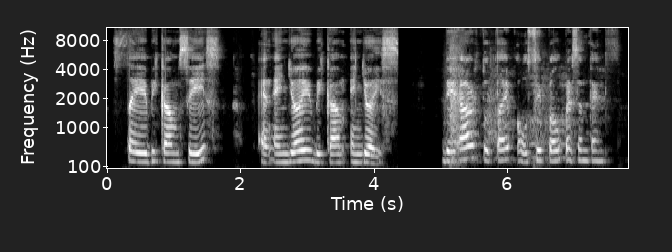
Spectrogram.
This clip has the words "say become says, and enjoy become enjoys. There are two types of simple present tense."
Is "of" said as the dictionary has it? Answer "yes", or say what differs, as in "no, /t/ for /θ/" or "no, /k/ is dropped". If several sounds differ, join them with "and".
no, /w/ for /v/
